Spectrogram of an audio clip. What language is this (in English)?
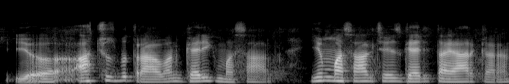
Kashmiri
